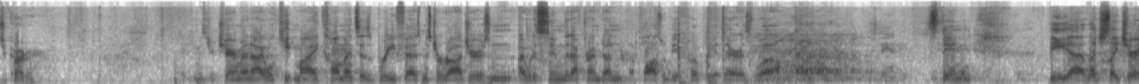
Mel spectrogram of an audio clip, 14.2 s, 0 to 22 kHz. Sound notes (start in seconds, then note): 9.4 laughter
